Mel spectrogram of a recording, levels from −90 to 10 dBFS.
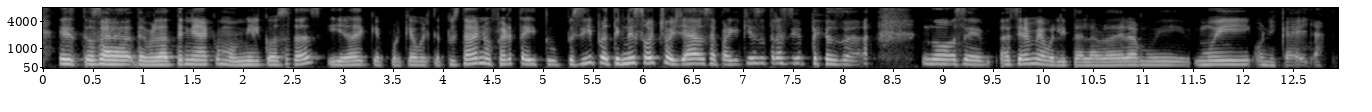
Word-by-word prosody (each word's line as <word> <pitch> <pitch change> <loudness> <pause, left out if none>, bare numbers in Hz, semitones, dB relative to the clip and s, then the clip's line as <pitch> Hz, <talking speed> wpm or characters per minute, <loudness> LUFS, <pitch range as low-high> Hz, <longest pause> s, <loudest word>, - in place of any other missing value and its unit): este 220 -2 +4
O - - +6
sea, 205 -2 +6
de 195 - +1
verdad 190 +1 +4
tenía 210 -1 +1
como 205 -5 -3
1000 190 +1 0
cosas 230 +9 -1
y 180 - -2
era 180 +1 +3
de 190 -1 -2
que: 185 -2 -6
“¿Por 170 0 -11
qué, 185 - -6
abuelita?”. 180 0 -4
“Pues 190 +2 -9
estaba 225 +6 +2
en 260 -1 +2
oferta”. 225 0 -1
Y 215 0 +2
tú: 195 -2 -7
“Pues 210 -1 -3
sí, 265 +5 -2
pero 265 -3 +4
tienes 255 +3 +3
8 265 0 +4
ya, 230 +2 +4
o 235 - -1
sea, 230 -2 -3
¿para 210 -2 -2
qué 205 - -8
quieres 260 +2 -3
otras 260 -1 -2
7?”. 255 0 -4
O 215 - -1
sea, 210 +5 -10 0.5
no 225 -2 -1
sé, 200 -4 -4
así 200 +3 -3
era 230 - +1
mi 235 -2 0
abuelita, 165 -4 -4
la 160 0 -3
verdad, 165 +1 -2
era 175 +1 0
muy 175 -1 -8
muy 200 +2 -2
única 170 -3 -11
ella. - - -13
205 Hz, 230 wpm, -22 LUFS, 185-230 Hz, 0.5 s, O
